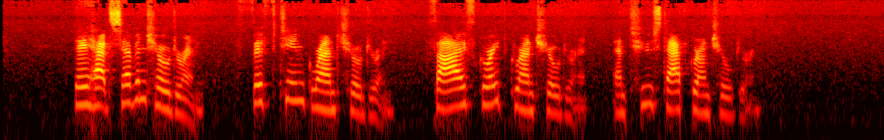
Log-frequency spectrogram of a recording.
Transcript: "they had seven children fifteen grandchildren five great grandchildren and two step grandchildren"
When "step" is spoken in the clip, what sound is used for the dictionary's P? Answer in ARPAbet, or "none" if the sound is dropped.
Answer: F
